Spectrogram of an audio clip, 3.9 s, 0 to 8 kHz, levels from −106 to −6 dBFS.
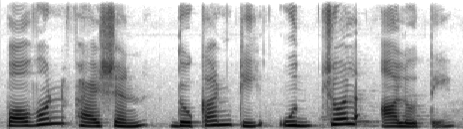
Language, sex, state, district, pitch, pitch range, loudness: Bengali, female, West Bengal, Alipurduar, 230 Hz, 210-265 Hz, -14 LUFS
